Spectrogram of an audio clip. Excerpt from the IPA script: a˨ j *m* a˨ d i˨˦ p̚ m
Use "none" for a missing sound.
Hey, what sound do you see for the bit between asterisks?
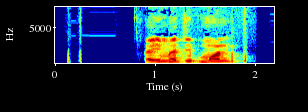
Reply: m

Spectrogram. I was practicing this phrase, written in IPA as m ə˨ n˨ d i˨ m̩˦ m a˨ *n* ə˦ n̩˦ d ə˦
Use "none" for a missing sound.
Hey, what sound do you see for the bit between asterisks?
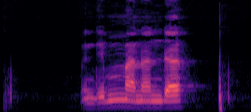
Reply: n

